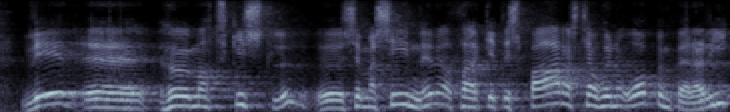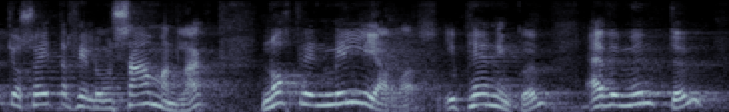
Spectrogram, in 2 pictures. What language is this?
Icelandic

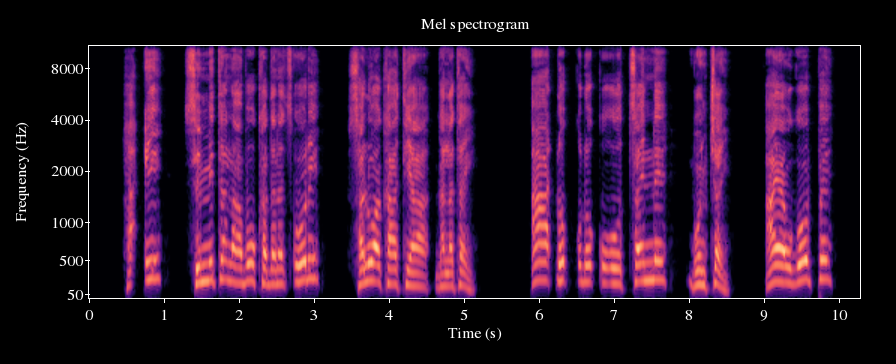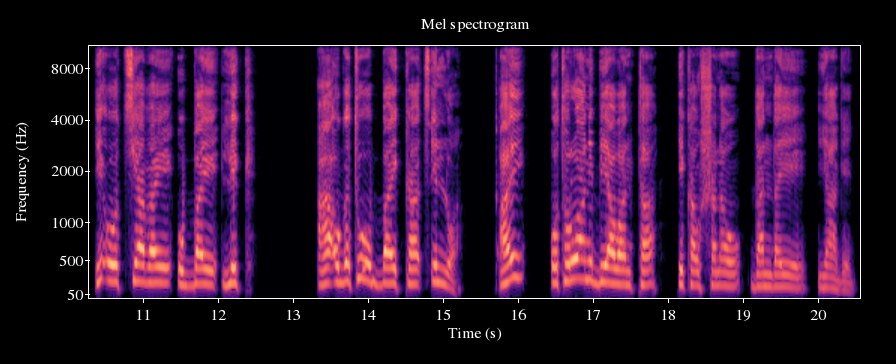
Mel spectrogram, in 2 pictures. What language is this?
Dawro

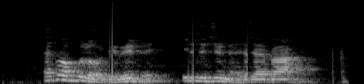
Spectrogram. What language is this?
Igbo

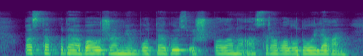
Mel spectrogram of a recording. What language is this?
Kazakh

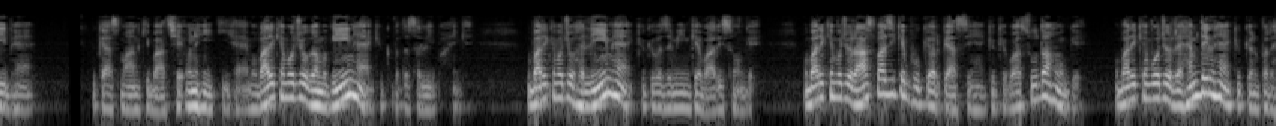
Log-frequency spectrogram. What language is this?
Hindi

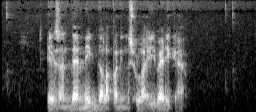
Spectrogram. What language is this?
Catalan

